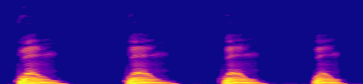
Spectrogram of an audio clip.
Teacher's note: quão começa com u tem o a nasalizado forte que é o ápice da sílaba e termina com som de u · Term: tritongo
